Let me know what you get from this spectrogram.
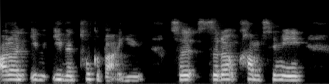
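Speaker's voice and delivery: usual speaking voice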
